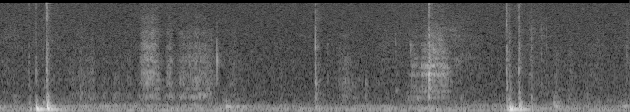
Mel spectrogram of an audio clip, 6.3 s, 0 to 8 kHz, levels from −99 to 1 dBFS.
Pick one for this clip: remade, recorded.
recorded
